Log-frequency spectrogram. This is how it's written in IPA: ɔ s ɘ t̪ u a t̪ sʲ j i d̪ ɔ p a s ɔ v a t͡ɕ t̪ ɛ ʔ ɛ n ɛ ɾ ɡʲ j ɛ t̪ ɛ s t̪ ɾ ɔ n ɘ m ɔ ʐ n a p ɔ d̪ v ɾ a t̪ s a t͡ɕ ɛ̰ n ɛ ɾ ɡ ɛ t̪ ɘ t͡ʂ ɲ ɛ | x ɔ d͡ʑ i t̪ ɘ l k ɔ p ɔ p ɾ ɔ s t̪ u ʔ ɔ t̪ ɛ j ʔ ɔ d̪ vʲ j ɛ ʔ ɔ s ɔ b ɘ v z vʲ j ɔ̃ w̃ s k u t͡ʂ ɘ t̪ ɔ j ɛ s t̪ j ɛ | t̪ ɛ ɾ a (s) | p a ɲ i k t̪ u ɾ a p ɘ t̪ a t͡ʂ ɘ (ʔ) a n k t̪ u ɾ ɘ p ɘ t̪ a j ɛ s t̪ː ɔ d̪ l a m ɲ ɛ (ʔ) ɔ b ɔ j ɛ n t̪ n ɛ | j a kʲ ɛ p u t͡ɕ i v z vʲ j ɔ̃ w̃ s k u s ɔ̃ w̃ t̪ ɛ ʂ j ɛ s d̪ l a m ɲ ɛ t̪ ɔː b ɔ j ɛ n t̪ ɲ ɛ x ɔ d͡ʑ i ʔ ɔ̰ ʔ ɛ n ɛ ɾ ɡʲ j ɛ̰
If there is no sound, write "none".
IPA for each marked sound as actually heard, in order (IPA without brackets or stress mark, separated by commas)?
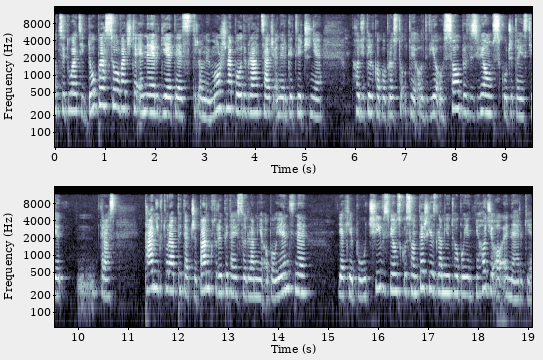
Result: s, p, ʔ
